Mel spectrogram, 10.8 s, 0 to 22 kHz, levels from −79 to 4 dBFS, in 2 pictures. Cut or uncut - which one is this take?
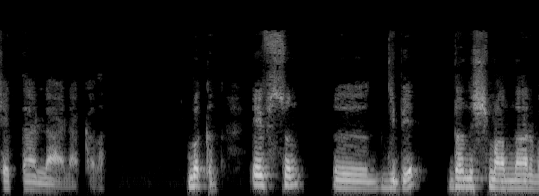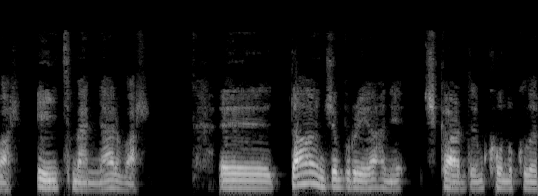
uncut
